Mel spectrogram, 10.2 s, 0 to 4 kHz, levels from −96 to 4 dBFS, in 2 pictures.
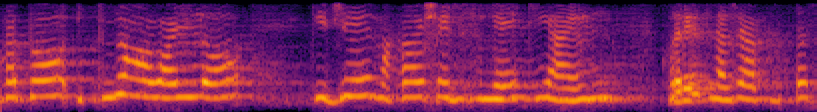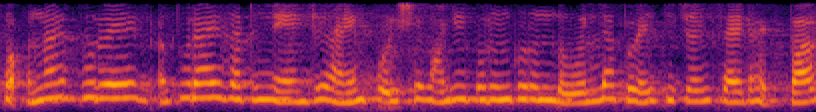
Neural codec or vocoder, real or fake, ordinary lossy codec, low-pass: codec, 44.1 kHz, 2.6 kbps, SNAC; fake; none; 3.6 kHz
